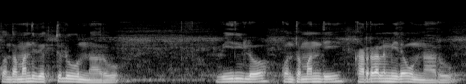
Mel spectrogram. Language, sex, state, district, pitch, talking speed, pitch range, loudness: Telugu, male, Telangana, Mahabubabad, 125 Hz, 105 wpm, 120-135 Hz, -16 LUFS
